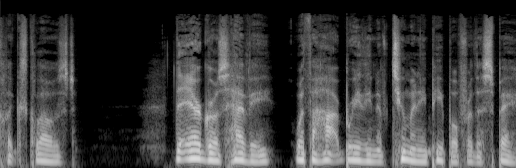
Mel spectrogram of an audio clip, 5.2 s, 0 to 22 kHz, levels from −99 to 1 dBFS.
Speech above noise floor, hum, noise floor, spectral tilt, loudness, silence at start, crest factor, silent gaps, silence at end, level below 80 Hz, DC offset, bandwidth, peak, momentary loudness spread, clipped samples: 61 dB; none; -84 dBFS; -5 dB/octave; -24 LUFS; 0 s; 18 dB; none; 0 s; -52 dBFS; under 0.1%; 16 kHz; -6 dBFS; 11 LU; under 0.1%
